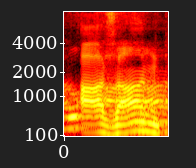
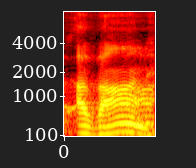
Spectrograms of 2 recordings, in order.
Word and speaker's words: اذان: بعض لوگ آذان کہتے ہیں، یاد رہے پہلے اذان کہتے کس طرح ہے، اس کا تلفظ سے بچ لیں. آذان اذن کی جمع ہے، اذن کہتے کان کو، یہ آذان نہیں ہے، یہ لفظ اذان ہے، ٹھیک ہے.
